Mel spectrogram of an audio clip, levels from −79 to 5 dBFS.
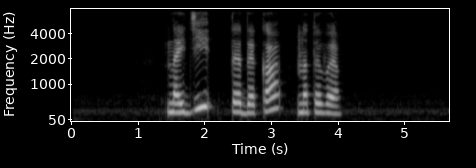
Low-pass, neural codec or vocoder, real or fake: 7.2 kHz; none; real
